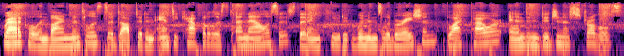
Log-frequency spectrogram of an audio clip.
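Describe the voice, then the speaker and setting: A woman's voice: on the low side, steady tone, brisk, few pauses, soft background music. A woman co-hosting a podcast, reading scripted documentary-style narration. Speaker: podcast co-host.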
